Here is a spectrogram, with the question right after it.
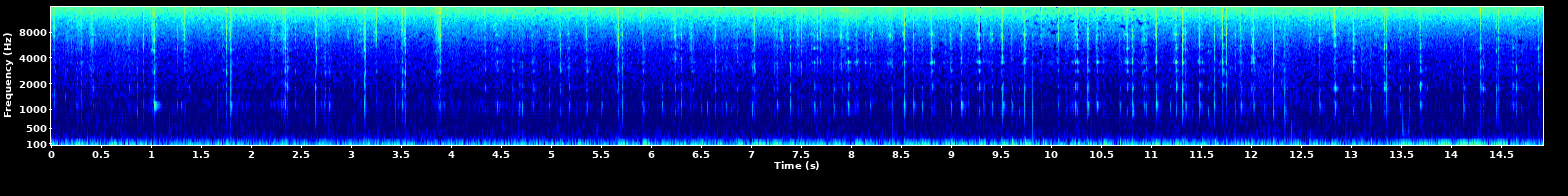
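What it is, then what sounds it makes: Metal candy tin. A small round yellow metal candy tin, held in one hand, is tapped quickly with the fingertips and nails of the other. The result is a steady stream of rapid, light clicking taps over a low background rumble.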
